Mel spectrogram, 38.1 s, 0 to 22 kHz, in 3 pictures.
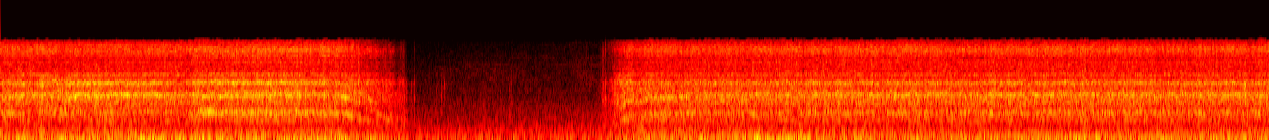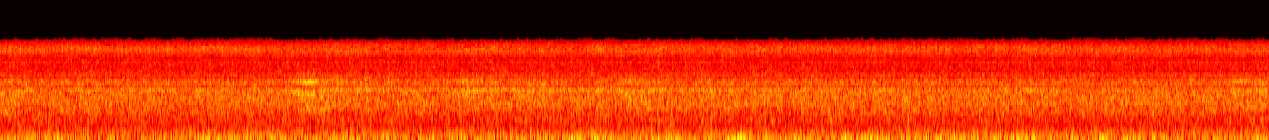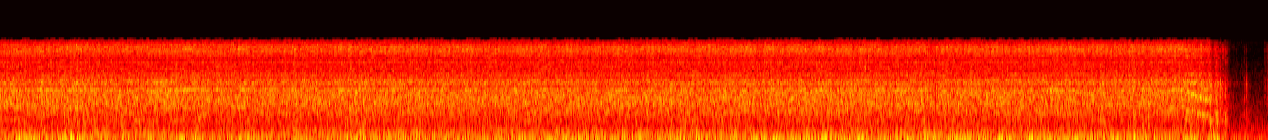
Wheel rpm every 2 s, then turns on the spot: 190, 170, 0, 140, 200, 200, 210, 230, 230, 230, 230, 230, 230, 230, 230, 230, 230, 230, 170.
none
